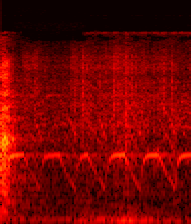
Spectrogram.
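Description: Wailing emergency siren, close and loud, rising and falling in quick regular cycles of about a third of a second each, with no voices over it.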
